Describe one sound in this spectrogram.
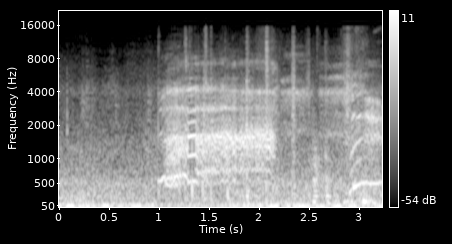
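A man shouts with strain.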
